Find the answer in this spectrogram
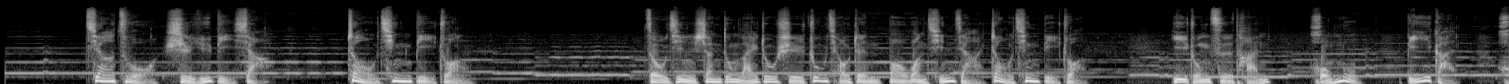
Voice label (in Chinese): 男 纪录专题; 赵青笔庄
